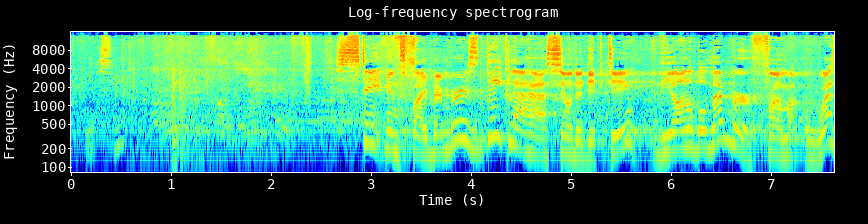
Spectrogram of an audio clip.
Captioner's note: speaking French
